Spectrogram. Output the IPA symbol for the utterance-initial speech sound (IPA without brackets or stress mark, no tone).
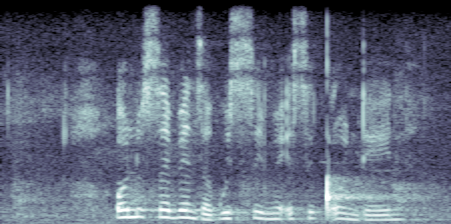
o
